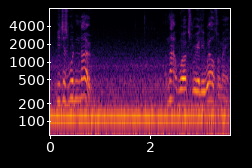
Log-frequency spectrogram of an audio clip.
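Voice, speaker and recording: Loud background noise behind a man's dry voice with no echo. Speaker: car reviewer. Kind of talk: casual review commentary while driving. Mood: cheerful, relaxed. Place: car. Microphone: lapel.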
